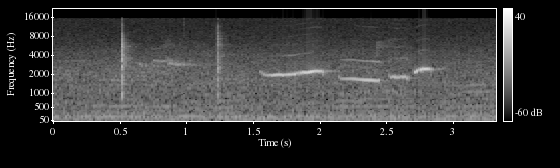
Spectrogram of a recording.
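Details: A female white-rumped shama calls to rouse a male into singing. Two sharp clicks are followed by a run of clear whistled notes, one long and rising, then shorter slurred whistles.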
